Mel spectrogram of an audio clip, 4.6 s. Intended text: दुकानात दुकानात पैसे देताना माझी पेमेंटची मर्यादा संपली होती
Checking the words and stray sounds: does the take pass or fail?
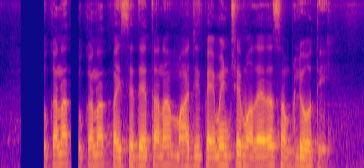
pass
